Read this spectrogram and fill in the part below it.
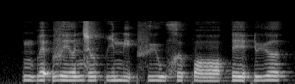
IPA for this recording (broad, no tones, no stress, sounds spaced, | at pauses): m b ɛ ʔ v e ə̯ n z ɵ p i mʲ e ʔ f y w x ɵ p ɔ | e ʔ ɾ y ə̯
